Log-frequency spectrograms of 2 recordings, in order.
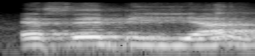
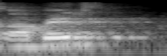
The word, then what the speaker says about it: saber: S-A-B-E-R is pronounced as saber, not sabers, saber.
